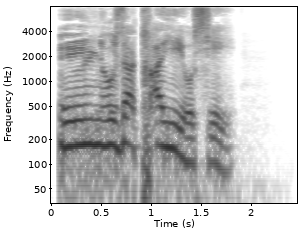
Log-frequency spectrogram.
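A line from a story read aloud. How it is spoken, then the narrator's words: Growled. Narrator (French): grogna l'homme au chat à neuf queues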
